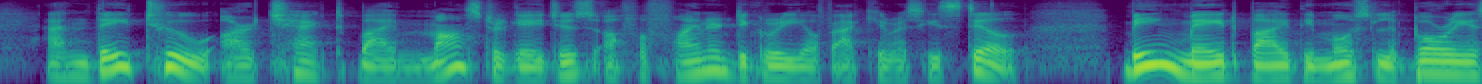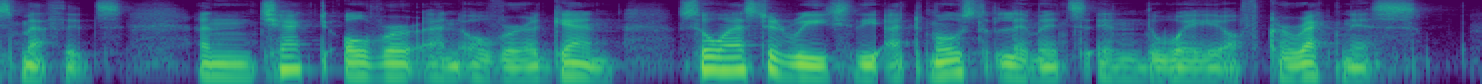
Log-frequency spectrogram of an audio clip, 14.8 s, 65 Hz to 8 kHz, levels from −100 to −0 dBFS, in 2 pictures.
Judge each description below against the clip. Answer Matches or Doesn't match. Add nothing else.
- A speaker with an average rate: Matches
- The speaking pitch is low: Matches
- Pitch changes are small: Doesn't match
